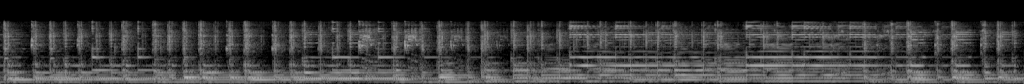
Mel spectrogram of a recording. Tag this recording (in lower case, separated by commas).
plucked string instrument, strum, music, acoustic guitar, musical instrument, guitar, playing acoustic guitar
